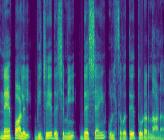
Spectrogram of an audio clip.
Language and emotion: Malayalam, neutral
